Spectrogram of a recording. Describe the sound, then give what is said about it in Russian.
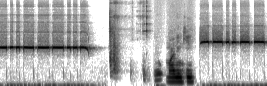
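A shrill genuine naval boatswain's whistle, brought from the Northern Fleet, blows two long warbling blasts, the second slightly higher in pitch. Between them come a few clatters and a brief spoken voice. “Это настоящий боцманский свисток, который Владимир Иванович привез с Северного флота, где служил.”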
